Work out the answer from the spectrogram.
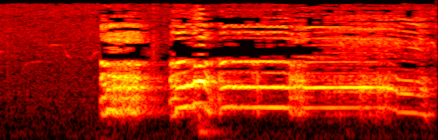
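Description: A rooster crows once, a loud, harmonic call that starts abruptly and holds for nearly two seconds, rising and wavering slightly before trailing off.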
